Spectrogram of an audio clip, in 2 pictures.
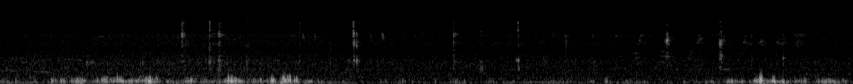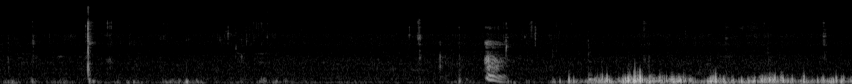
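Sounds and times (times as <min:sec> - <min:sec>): person chewing food: 0:01.8 - 0:09.8, 0:12.6 - 0:14.2.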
